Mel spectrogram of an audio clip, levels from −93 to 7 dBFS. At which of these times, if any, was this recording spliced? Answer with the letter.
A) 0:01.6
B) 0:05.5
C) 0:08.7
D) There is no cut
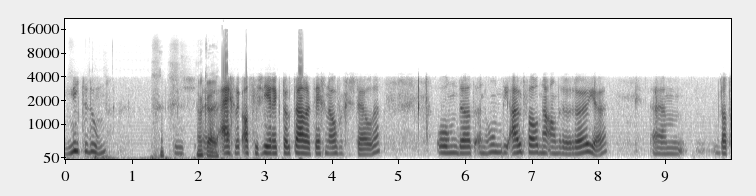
D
